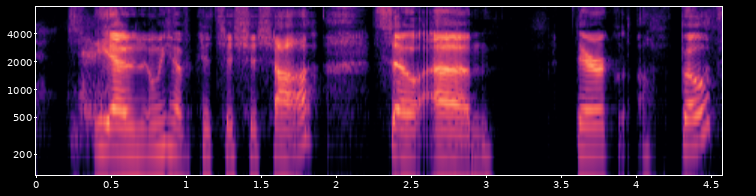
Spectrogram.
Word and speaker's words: Katisha: It's Katisha, but that's okay.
